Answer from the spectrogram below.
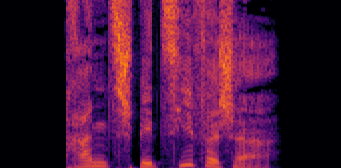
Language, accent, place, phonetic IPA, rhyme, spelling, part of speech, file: German, Germany, Berlin, [tʁansʃpeˈt͡siːfɪʃɐ], -iːfɪʃɐ, transspezifischer, adjective, De-transspezifischer.ogg
- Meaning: inflection of transspezifisch: 1. strong/mixed nominative masculine singular 2. strong genitive/dative feminine singular 3. strong genitive plural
